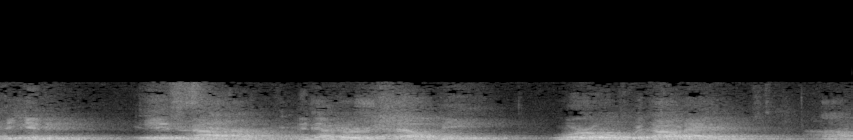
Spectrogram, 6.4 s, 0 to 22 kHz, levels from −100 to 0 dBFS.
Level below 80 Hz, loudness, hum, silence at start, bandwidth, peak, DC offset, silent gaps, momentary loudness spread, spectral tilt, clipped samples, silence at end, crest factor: -56 dBFS; -27 LUFS; none; 0 s; 9.6 kHz; -10 dBFS; under 0.1%; none; 15 LU; -6.5 dB/octave; under 0.1%; 0 s; 18 dB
